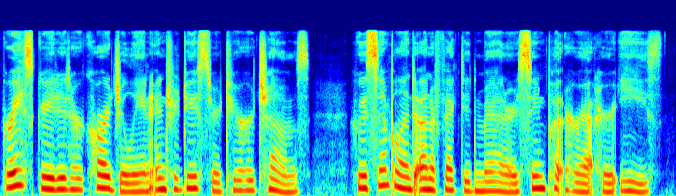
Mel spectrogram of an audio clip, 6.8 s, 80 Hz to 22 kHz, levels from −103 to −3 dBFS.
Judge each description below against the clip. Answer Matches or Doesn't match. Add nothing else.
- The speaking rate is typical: Matches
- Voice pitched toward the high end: Matches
